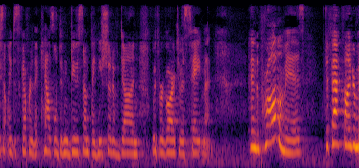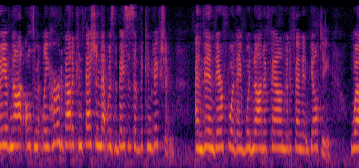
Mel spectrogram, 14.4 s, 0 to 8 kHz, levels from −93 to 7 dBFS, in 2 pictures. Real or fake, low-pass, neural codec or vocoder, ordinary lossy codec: fake; 7.2 kHz; codec, 44.1 kHz, 7.8 kbps, DAC; AAC, 32 kbps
